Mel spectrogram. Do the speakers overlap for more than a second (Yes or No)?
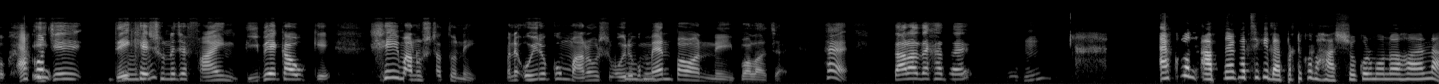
No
